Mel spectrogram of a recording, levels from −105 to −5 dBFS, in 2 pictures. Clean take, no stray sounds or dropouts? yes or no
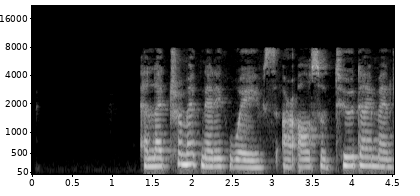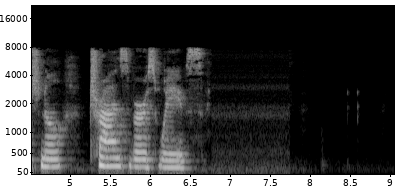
yes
